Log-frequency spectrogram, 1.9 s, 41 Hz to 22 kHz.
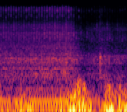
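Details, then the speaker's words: Audi S3 8L Mk1 with the AMK 210 engine and an aftermarket dump valve, warm idle after its first start following about 2.5 years sitting. Low, even idle rumble with no knocks, misses or hunting, and the smoking has stopped. Normal warm idle. "Sounds awesome with the... We have let it warmed up a bit. With the dump, the aftermarket dump valve. It stopped smoking as well. That's all good."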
